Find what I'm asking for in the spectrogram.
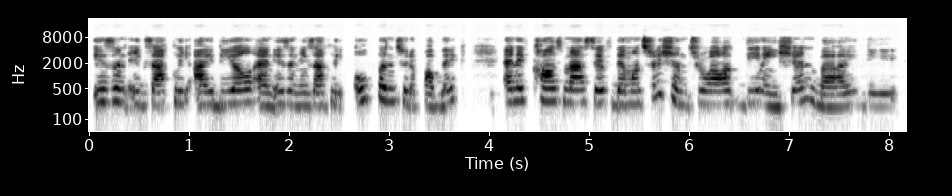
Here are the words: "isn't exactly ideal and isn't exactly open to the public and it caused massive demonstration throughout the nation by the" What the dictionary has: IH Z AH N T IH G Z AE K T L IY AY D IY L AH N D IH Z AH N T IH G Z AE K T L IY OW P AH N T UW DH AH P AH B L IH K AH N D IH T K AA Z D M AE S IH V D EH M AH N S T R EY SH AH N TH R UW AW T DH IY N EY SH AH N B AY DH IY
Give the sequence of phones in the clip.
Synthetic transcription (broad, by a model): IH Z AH N T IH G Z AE K T L IY AY D IY L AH N IH Z AH N T IH G Z AE K T L IY OW P AH N T UW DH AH P AH B L IH K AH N IH T K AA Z M AE S IH V D EH M AH N S T R EY SH AH N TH R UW AW T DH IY N EY SH AH N B AY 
